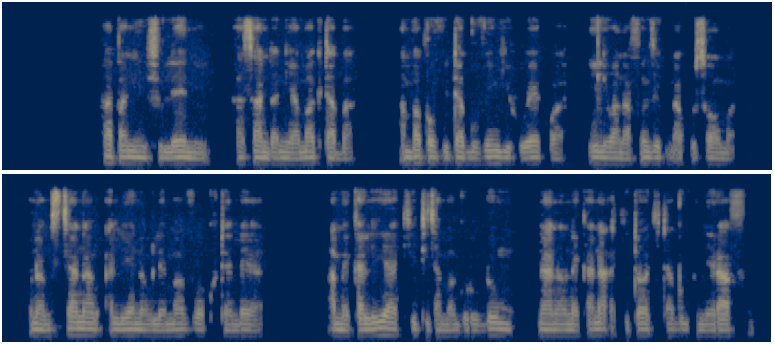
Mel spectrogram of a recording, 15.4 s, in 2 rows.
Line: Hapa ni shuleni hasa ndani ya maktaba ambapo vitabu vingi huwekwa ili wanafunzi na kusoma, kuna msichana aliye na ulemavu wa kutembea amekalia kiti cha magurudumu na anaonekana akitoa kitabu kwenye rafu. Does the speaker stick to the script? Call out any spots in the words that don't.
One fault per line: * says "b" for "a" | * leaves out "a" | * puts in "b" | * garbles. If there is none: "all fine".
all fine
